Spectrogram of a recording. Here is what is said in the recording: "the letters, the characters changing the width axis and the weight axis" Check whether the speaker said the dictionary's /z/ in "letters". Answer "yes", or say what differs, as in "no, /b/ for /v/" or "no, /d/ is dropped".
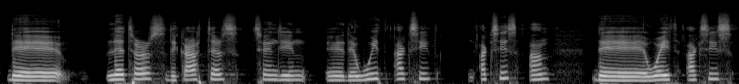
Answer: no, /s/ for /z/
